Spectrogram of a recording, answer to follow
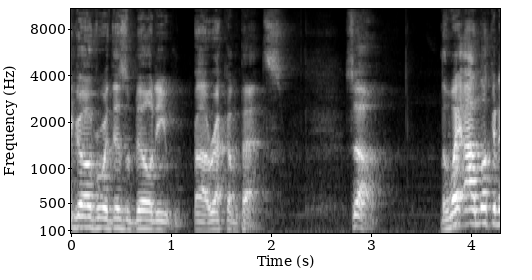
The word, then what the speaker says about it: Recompense: And that's actually how you say that. I looked it up. I almost said Recompense. I didn't even know what to say. Recompense is how you say this.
